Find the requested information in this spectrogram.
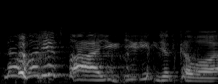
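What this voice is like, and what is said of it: Cafeteria lunch lady accent. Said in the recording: “I love how you gave her an accent like she was a cafeteria lunch lady.”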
